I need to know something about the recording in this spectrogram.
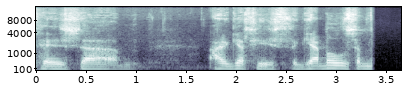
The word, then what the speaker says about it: Goebbels: What do you mean Goebbels? There's no R in there.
